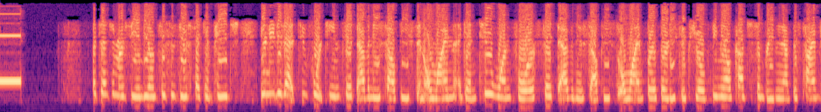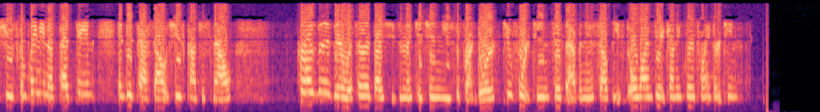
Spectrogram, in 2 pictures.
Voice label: Oelwein Ambulance, dispatch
